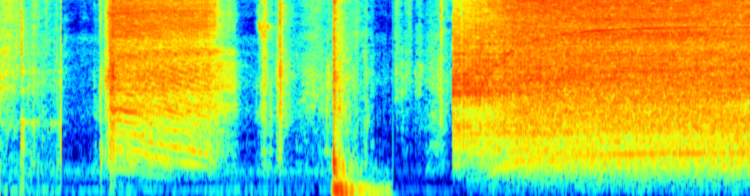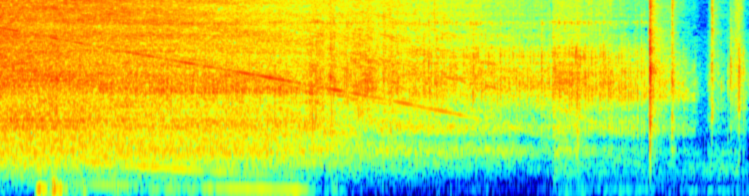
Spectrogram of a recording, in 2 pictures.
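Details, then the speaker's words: Angle grinder from a fishing boat's repair box, blown out with compressed air and reassembled: spins up to a steady high whine and runs evenly without rattle, switch locks on, then winds down smoothly; running normally. "Switch is going on and locking on. Nothing else sounds bad."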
